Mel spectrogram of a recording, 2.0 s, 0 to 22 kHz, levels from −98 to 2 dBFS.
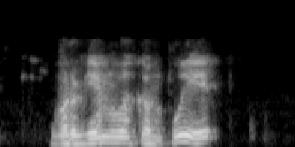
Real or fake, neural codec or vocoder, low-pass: fake; codec, 24 kHz, 6 kbps, HILCodec; 7.2 kHz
